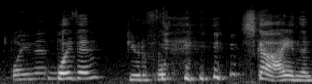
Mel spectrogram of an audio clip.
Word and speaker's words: Boivin: Boivin? Boivin. Boivin.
